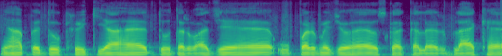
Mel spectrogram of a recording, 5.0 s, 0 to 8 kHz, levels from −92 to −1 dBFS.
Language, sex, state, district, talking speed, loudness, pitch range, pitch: Hindi, male, Chhattisgarh, Bastar, 190 wpm, -17 LUFS, 85-95 Hz, 90 Hz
